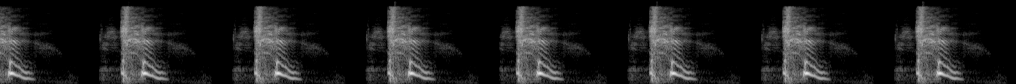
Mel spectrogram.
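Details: Eight sneezes from a person in a steady run, each a short intake then a sharp burst, about 45 a minute in a quiet room; repeated sneezing.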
